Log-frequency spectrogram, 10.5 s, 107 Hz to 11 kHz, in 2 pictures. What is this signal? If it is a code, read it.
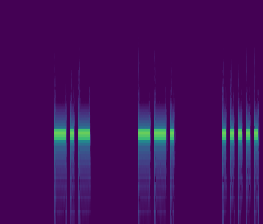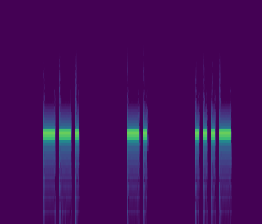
Morse code, heard as a keyed tone, about 15 wpm, spaced as for 7 wpm, 700 Hz. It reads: KG5GNV
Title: USA Call Signs - 6 Characters - 4x Character Spacing - 15wpm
